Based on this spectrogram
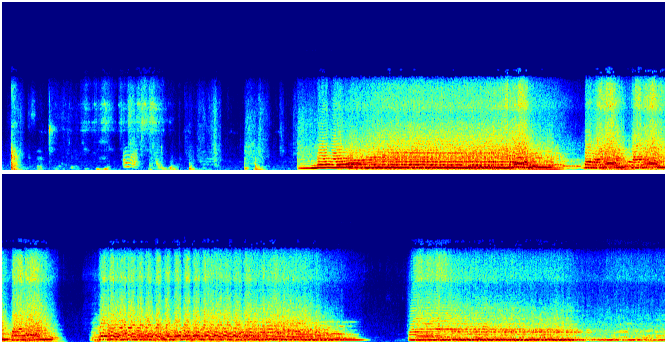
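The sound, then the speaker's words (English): A shofar sounds a teruah: loud, raw, horn-like blasts with a rapid wavering pulse, repeated in several long bursts with brief gaps, after a few seconds of faint murmuring. “So everyone with a shofar, you know, we're going to Teruah.”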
